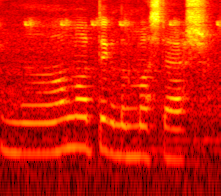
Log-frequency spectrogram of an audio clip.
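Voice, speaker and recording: A woman's voice: fairly high pitch, unhurried. A young South African woman with a mixed British and American-tinged accent, chatting and humming to herself as she draws on a live stream. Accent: mixed British and American-tinged English. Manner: chatty, hums to herself, meandering. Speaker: live-streaming digital artist. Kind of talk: thinking aloud while drawing on a live stream. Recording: steady noise with crickets behind.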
